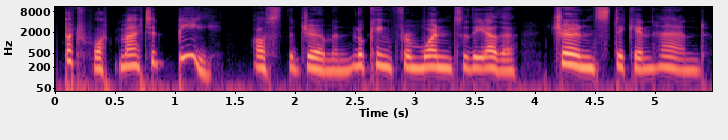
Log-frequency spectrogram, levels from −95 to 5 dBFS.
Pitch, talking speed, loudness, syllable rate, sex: 200 Hz, 195 wpm, -20 LUFS, 4.9 syllables/s, female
